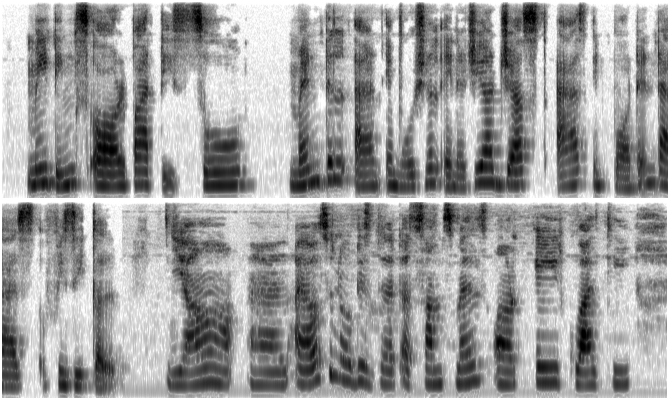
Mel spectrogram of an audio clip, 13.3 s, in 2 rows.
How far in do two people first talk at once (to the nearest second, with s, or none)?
none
